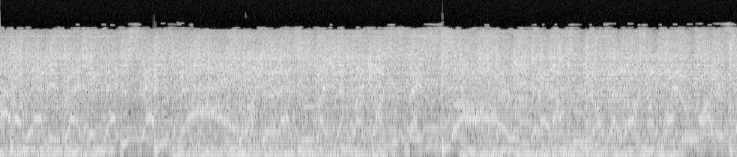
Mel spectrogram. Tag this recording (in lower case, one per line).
music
